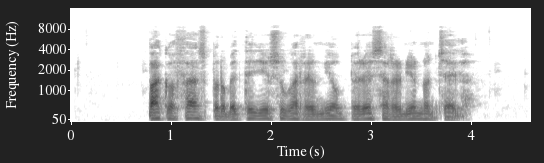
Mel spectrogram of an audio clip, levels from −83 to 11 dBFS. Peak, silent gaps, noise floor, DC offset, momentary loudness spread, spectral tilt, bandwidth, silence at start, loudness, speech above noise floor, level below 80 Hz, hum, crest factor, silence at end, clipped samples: 0 dBFS; none; -74 dBFS; under 0.1%; 9 LU; -6 dB/octave; 9.2 kHz; 0.8 s; -25 LUFS; 50 dB; -42 dBFS; none; 26 dB; 0.6 s; under 0.1%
